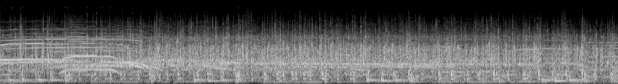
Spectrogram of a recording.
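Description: Marching band playing, with held brass notes sliding in pitch during the first second or so, then a full, dense passage over a steady beat of drums and low notes.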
